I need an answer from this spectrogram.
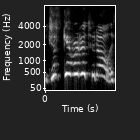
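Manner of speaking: amused, rushed urging; exasperated plea. Retold or imitated. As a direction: beg her to just pay up, laughing inside. Mother urging grandma, half laughing.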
